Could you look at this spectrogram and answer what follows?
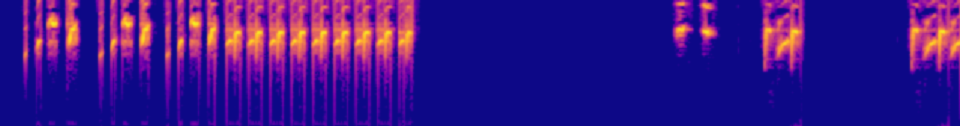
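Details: European goldfinch contest singing: a few rising chirps, then a quick rhythmic series of paired notes, a long pause, and isolated high twitters returning near the end.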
